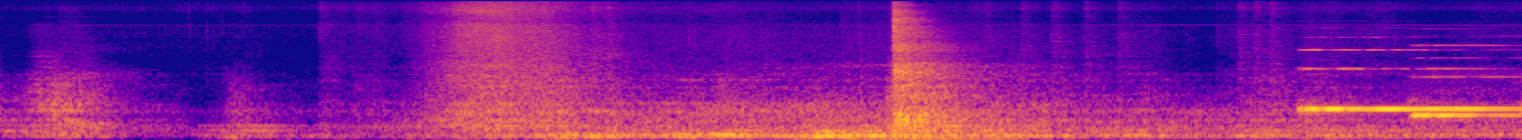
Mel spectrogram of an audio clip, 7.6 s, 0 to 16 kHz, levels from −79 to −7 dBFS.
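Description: No technical faults can be heard in this audio at any point.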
